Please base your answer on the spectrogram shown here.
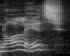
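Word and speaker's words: knowledge: অথচ কেটা উজ্জ্ব থাকতেছে কেটা কিন্তু আমরা উচ্চারণ করতেছি না ভাইরে ভাই অথচ আমি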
